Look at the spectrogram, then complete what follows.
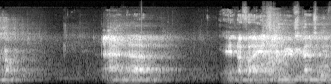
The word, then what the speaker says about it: Kearney: It's pronounced Carter.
